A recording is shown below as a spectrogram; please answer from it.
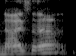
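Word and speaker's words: Knysna: This is how you pronounce this um city um Nisna.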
